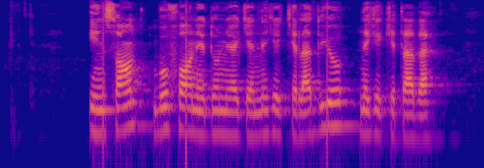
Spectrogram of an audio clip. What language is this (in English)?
Uzbek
